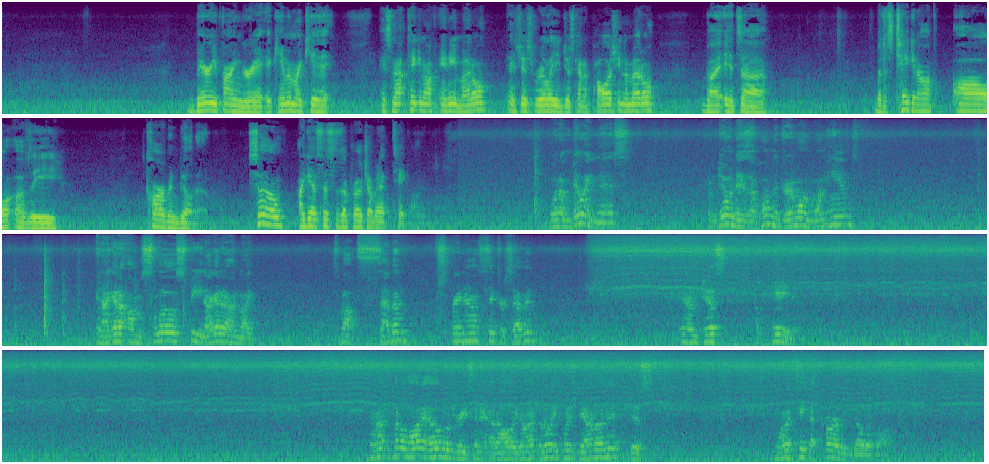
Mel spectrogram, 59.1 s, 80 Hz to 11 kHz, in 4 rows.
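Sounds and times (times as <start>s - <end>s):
even hiss: 21.4s - 59.0s
rotary tool whining: 38.2s - 59.0s.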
